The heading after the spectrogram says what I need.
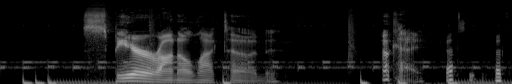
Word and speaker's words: spironolactone: There's like spironolactone and spironolactone. Okay. There's like two different pronunciations for it apparently. Huh. So it it could go either way. Spearronolactone.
